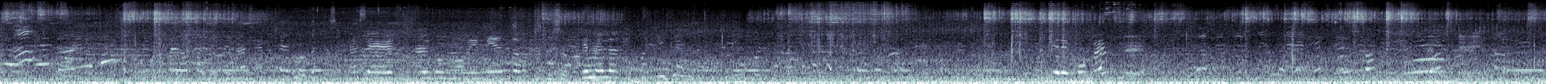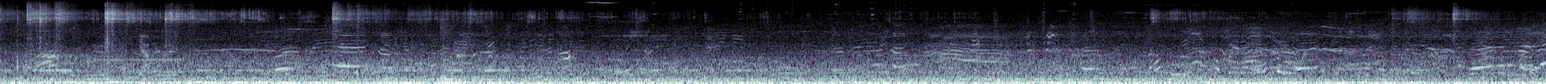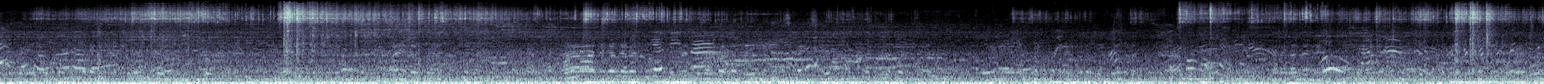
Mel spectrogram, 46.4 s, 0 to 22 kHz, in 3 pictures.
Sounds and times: people coming and going 0.0 - 46.3
traffic officer 0.0 - 46.3
toy of a child playing nearby 29.3 - 38.2
toy of a child playing nearby 41.2 - 46.3

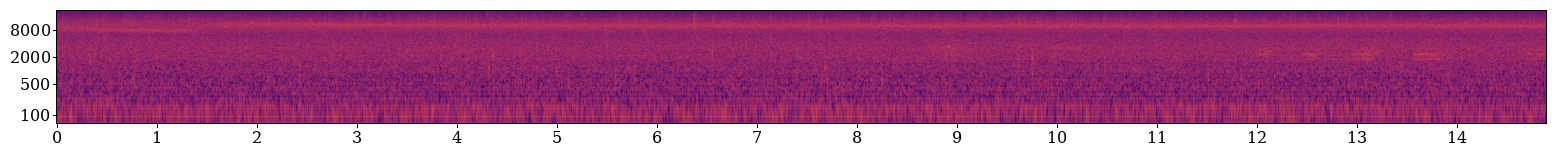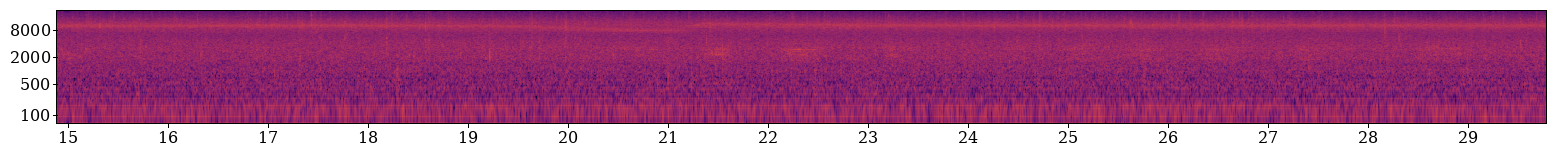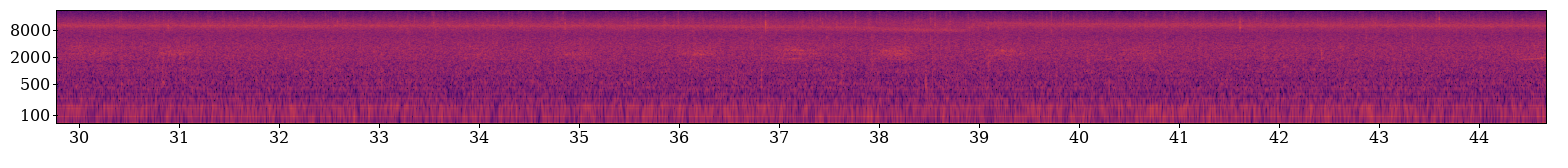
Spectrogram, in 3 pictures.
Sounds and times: Rainy Day 0.0 - 44.6

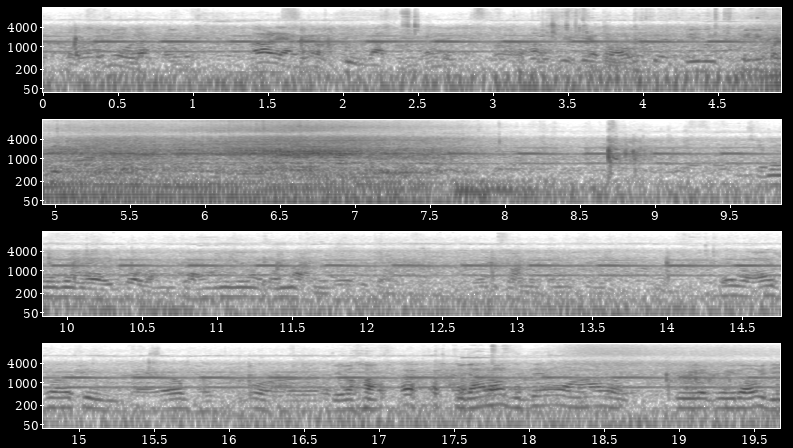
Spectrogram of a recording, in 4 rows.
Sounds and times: Traffic sound 0.0 - 14.0
The train passes by 0.0 - 19.6
Walking in the small village 0.0 - 19.6

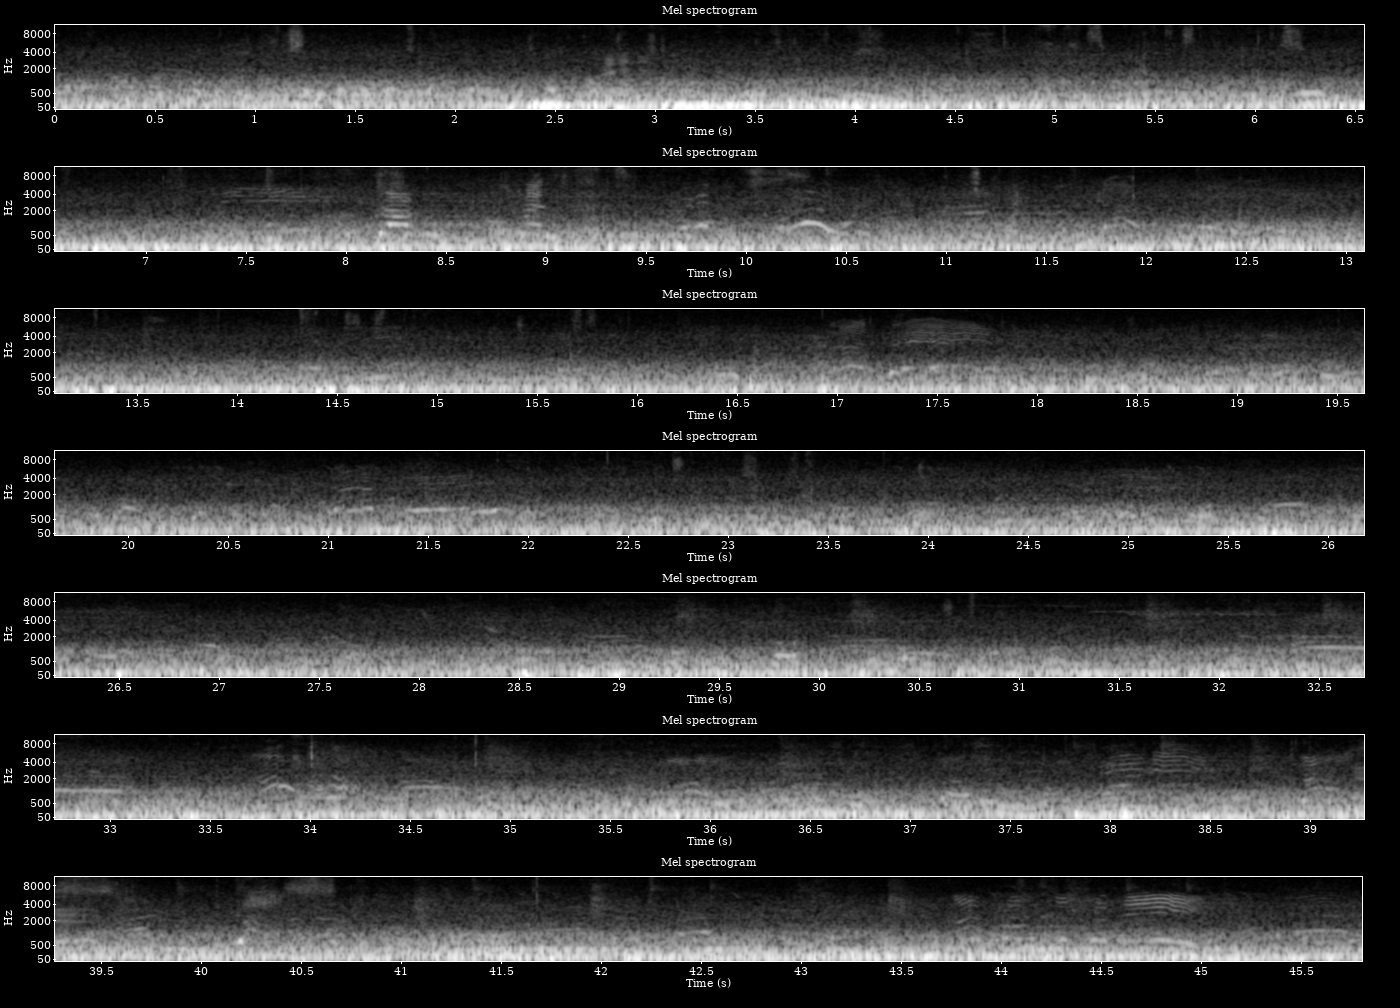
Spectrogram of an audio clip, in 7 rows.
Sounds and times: wind 0.0 - 45.8
planes 22.6 - 45.8

